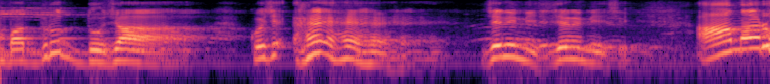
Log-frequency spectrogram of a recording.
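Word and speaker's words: বদরুদ্দোজা: উচ্চারণ করতে পারে না একবার আপনার নাম বদরুদ্দিন আরে বাবা আধখানি হইল আখানি যে হইল না রে বদ্ নয়রে বাবা আমার নাম বদরুদজা জেনে নিয়ে জেনে নিয়ে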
